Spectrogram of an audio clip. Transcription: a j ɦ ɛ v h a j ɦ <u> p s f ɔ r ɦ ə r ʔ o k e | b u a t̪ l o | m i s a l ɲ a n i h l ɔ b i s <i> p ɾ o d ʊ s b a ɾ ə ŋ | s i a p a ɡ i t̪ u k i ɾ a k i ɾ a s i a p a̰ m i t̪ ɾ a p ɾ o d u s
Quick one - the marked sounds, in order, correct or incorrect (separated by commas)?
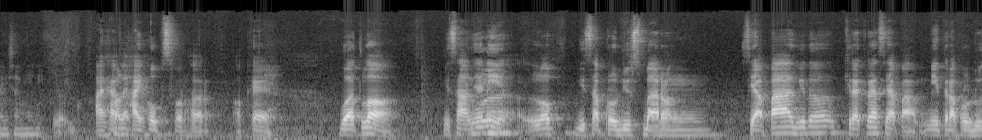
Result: incorrect, incorrect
